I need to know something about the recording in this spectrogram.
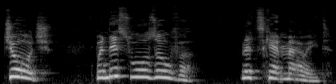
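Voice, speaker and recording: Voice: sits high, very animated, a little slow, a little mellow, voice pushed up, heavily acted. A narrator voicing a confident young warrior woman with a composed, curt manner in a storybook reading. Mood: tender.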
